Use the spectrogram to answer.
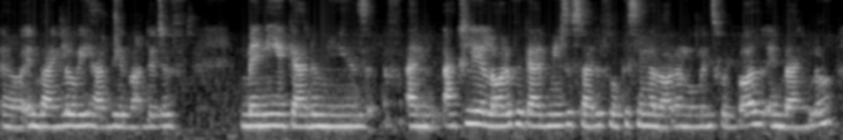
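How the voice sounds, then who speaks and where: A woman from India speaks at a middling pitch, answering interview questions as a football player. She talks in a chatty, searching way, with plenty of "like"s. Faint ambient noise sits underneath. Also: little pitch movement, a little fast, low-quality recording. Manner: chatty and searching for words, with many "like"s.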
